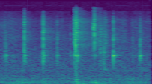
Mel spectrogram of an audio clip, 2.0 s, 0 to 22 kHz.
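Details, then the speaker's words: 2005 Honda TRX450R engine rebuild, countershaft spun by hand via a sprocket: sharp, distinct clicks a quarter to half second apart as the gearbox shifts from first up through fourth, with each gear locking in cleanly. "so it locks in gear so there's first then let's go up there's second third you can hear it click fourth"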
